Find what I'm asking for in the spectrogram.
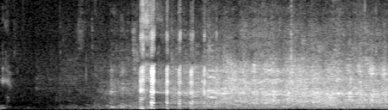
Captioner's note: laughter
